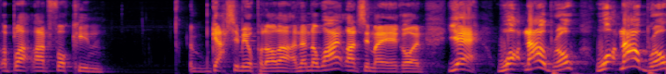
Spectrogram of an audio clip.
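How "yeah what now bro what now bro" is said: higher, louder taunting "what now, bro" in a put-on voice; mocking a mouthy lad. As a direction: mimic a gobby lad squaring up. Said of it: "Like that".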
